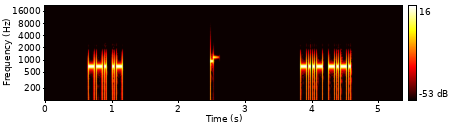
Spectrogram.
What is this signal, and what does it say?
Morse code, heard as a keyed tone, about 38 wpm, 700 Hz. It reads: GA XC
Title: Top Two Letter Combinations in Words 40wpm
